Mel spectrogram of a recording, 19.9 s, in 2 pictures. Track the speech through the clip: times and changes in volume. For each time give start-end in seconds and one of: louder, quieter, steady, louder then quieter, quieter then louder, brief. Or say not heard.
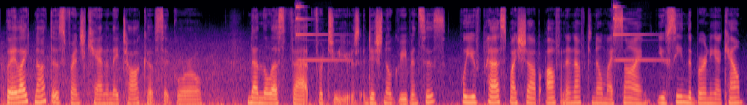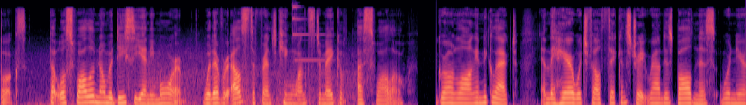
0.0-19.8 steady.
